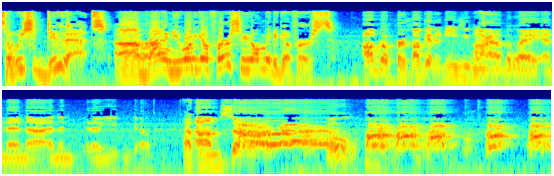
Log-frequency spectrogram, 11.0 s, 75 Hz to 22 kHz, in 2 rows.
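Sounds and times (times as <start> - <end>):
speech: 0.0 - 9.8
dog whining howl: 7.8 - 10.9
dog barking in short high-pitched barks: 9.2 - 10.9.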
